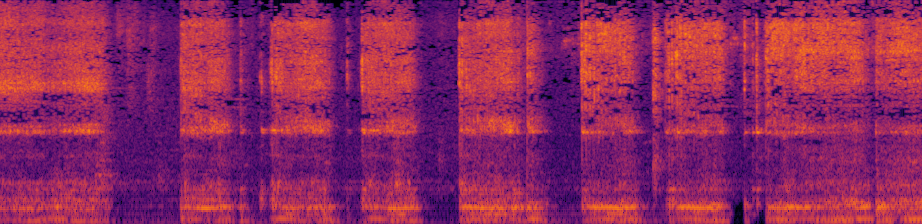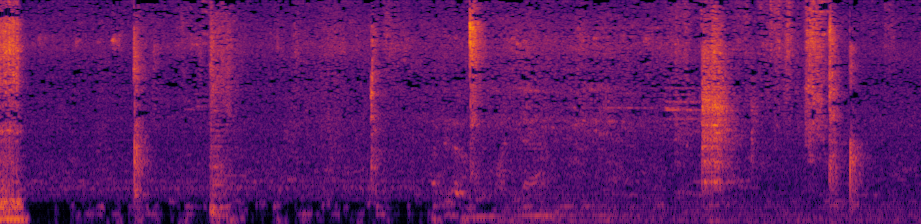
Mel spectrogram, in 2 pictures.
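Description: A machine hum with hiss, starting and stopping in repeated bursts about a second long; after about nine seconds it stops, leaving scattered light clicks and taps.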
